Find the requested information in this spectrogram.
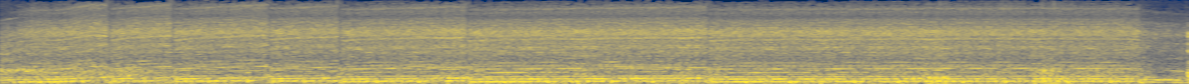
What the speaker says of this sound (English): That is the Honda engine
